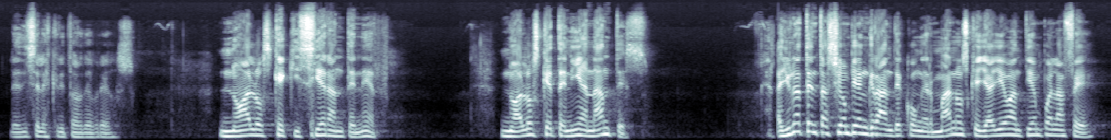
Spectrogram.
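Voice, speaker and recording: A man's voice: a little high, a little mellow. A man with a Latin American Spanish accent preaching an expository sermon as a pastor, emphatic and exhorting, repeating phrases and asking rhetorical questions. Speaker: pastor preaching to his church.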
